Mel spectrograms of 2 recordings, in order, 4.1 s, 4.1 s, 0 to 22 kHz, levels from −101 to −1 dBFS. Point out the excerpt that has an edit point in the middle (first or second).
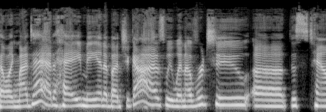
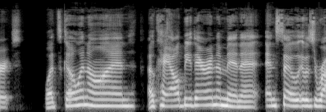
second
